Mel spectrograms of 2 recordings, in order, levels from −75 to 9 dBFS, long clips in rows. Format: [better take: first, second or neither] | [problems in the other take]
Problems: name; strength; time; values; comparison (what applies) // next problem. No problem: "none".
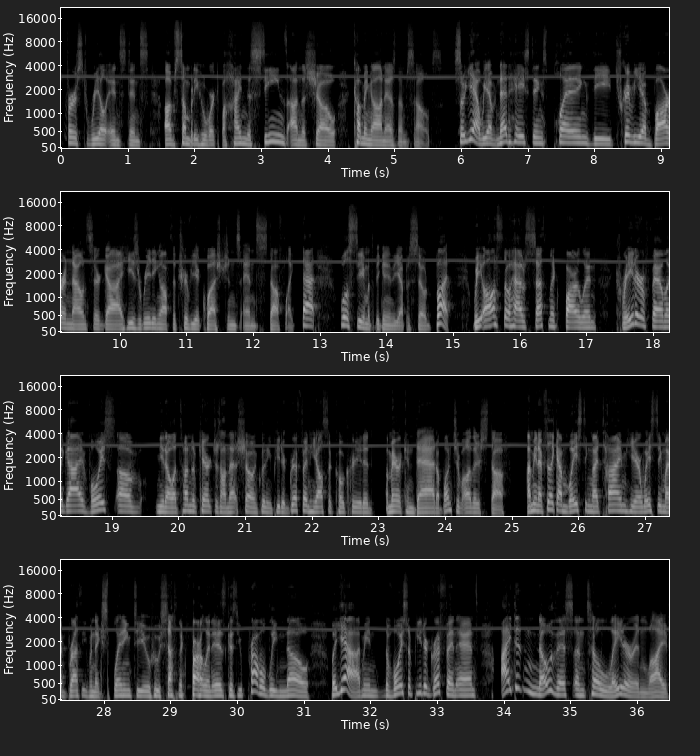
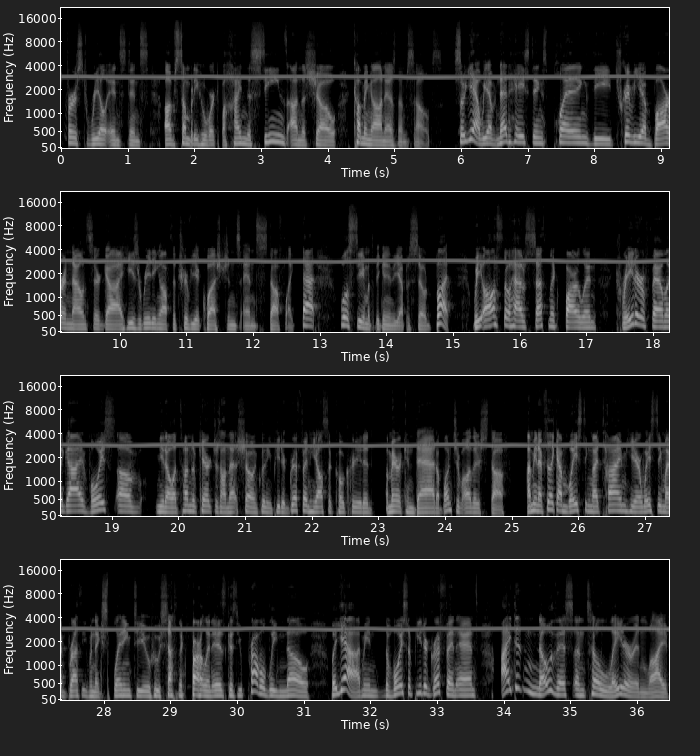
first | high-pitched whine; loud; throughout; 3 kHz, 8 dB below the speech; faint in the first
